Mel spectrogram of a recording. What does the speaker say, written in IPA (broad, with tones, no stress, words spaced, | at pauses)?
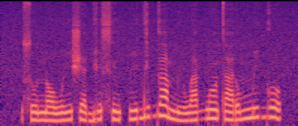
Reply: su˨nɔ˨wi˧ʃɛ˨ ɡi˧sĩ˨k͡pi˨˦ di˦ɡa˦˨mi˨ wa˨˦ɡ͡bɔ̃˦˨ ta˧ɾo˦ mi˦ ɡo˦˨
